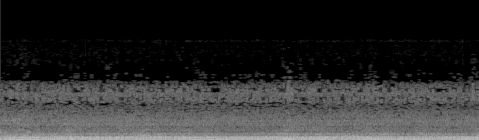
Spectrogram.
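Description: Steady running noise of a moving passenger express train heard from inside the coach, with a constant low drone under it.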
